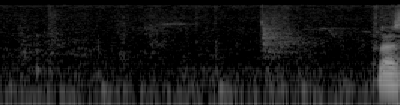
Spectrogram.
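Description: Faint pen strokes on paper as a short expression is written by hand, in a quiet room; speech resumes at the very end.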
